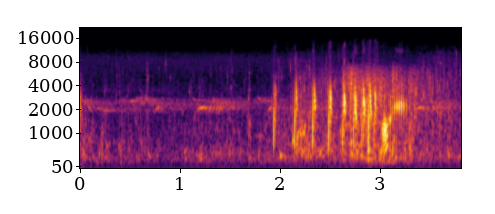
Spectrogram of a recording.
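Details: In a spring marsh during mating season, a drake Ruddy Duck gives its courtship display to attract a hen and establish territory: a quick run of dry ticking pulses that speeds up over about a second, then a low, burping hiccup.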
